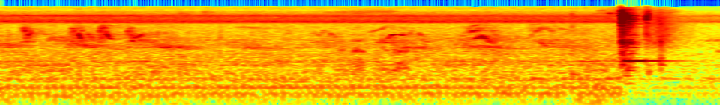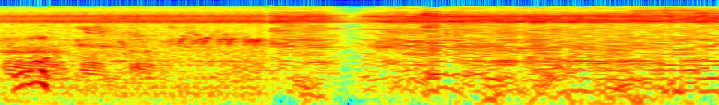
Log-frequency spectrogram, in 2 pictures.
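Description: A steady high insect drone, with one sharp loud crack about four seconds in: a single air rifle shot at the waterhens.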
